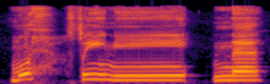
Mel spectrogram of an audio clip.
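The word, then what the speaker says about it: مُحْصِنِينَ: জেরর পরে ইয়া সাকিন মুহসিনি না মুহসিনিনা মুহসি বলা যাবে না কিন্তু সি বললে এই সদের উপরে সিনের উচ্চারণ হয়ে যাবে বলতে হবে সদ স মুসিনিনা মুহসিনিনাইর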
